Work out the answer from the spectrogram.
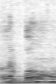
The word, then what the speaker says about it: Lebong: Lebong ya dibacanya Lebong.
